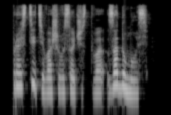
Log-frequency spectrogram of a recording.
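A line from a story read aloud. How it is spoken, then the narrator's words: Mumbling. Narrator (Russian): промямлила я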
